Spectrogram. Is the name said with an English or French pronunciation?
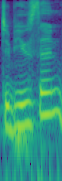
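English. The name is said with an English pronunciation. "The English pronunciation is"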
